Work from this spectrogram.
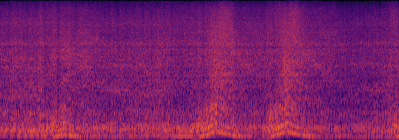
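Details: Motorcycle engine after its carburetor pilot jets were cleaned with hypodermic needles, started on choke and then run off choke: three clean blips dropping back to a steady idle, no stumble or stall. Normal free revving.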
